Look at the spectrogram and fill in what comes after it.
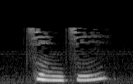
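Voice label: "紧急", Mandarin Chinese; chinese-flashcards; hsk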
